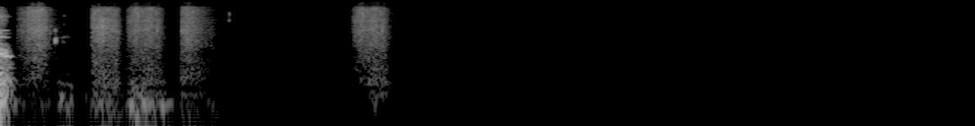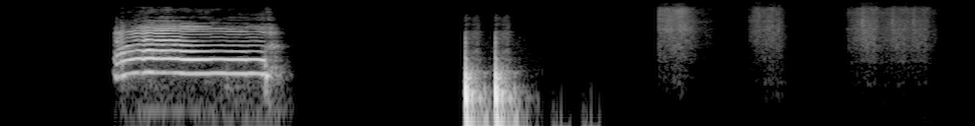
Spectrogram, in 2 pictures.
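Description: A cat in Minecraft lets out a single clear, drawn-out meow, loud and isolated amid near silence, with a few brief clicks and faint game sounds scattered before and after.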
